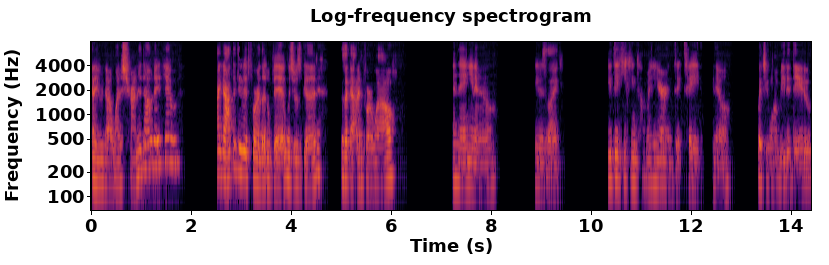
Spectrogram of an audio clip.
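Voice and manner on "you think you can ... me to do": imitated, mock-seductive voice. Retelling what he said while playing with you, imitating a seductive voice. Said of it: "He said it in like a seductive voice".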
